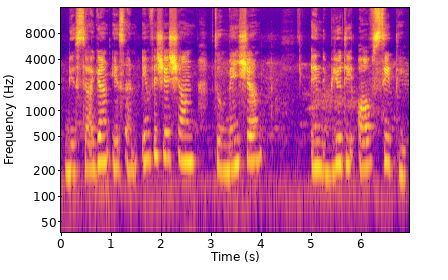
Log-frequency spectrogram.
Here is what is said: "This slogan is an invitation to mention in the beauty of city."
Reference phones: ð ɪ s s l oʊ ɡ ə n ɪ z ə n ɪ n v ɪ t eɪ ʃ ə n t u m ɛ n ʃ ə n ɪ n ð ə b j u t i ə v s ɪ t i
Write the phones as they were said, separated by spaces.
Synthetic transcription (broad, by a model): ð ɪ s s oʊ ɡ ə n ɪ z ə n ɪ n f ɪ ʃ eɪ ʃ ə n t u m ɛ n ʃ ə n ɪ n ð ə b j u t i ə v s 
